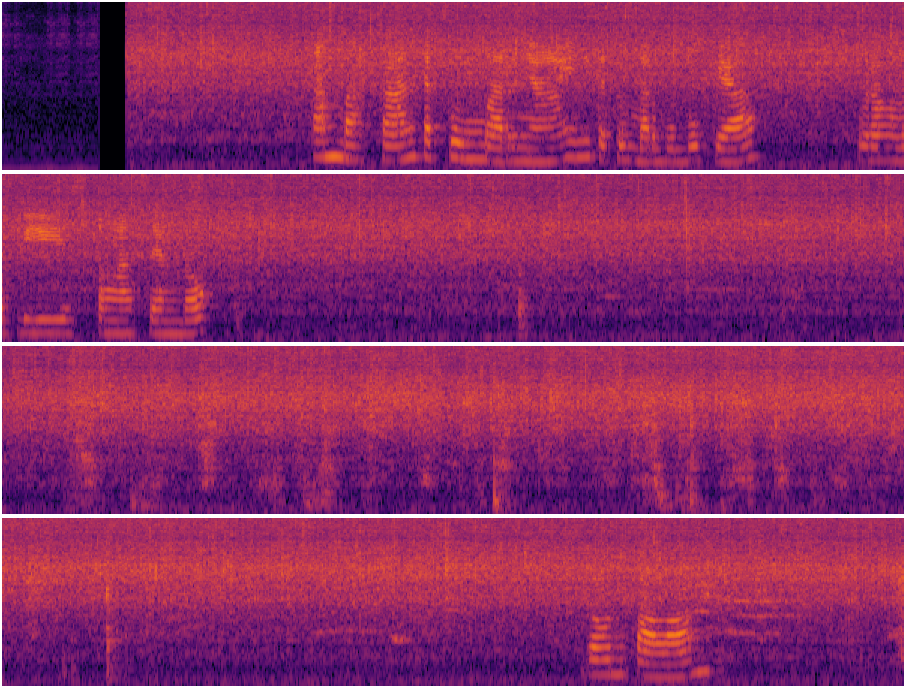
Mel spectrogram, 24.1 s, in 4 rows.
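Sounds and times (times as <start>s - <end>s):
spice paste sizzling in a pan: 0.8s - 24.0s
scrapes and knocks against pan: 12.5s - 15.6s.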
